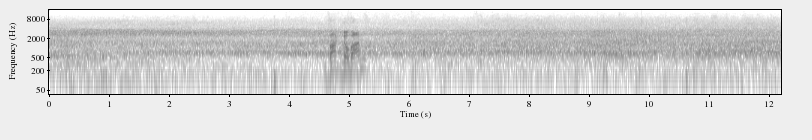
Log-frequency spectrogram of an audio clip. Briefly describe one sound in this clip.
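A stadium crowd murmurs and cheers steadily all around.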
